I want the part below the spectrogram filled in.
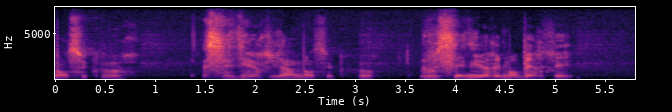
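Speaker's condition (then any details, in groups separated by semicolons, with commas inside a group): Myopathy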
